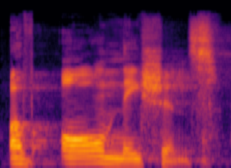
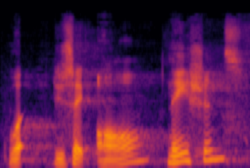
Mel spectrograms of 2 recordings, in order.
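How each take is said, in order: First: Slow, weighty stress on "all nations"; confident command. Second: Softer, baffled query, rising on "nations"; double-check in mock disbelief, pitch climbing; incredulous question. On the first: Acted. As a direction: declare "all nations" firmly, falling at the end. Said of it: "Jesus is like". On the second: Disciples balk at the huge task.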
